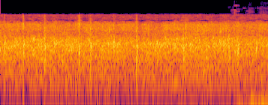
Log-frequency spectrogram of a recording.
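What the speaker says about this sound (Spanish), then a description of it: "Sonido de aplausos acá, por favor" A sound-effect burst of steady crowd applause plays on a podcast, dense clapping filling the whole moment without pause.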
